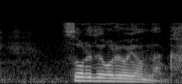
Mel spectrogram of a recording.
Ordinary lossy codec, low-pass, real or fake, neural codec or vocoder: none; 7.2 kHz; fake; codec, 16 kHz, 4 kbps, FunCodec, trained on Chinese and English, 50 frames a second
